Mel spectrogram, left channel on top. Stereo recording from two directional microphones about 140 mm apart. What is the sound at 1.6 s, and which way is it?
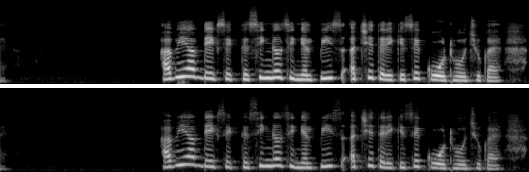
Speech, 35° left (ahead or behind).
